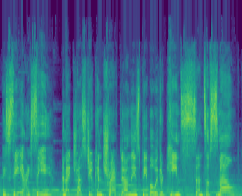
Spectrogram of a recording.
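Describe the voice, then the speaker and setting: A very high voice makes a small, scolding pixie , put on by a woman. The delivery is blunt and dismissive, fit for a fantasy game. Faint music runs behind it. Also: animated, normal speed. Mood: scornful, impatient. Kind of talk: video game quest dialogue read aloud.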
